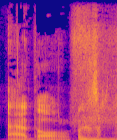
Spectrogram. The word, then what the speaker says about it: Adolf: Adolf, you got to say it correctly. – Adolf.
